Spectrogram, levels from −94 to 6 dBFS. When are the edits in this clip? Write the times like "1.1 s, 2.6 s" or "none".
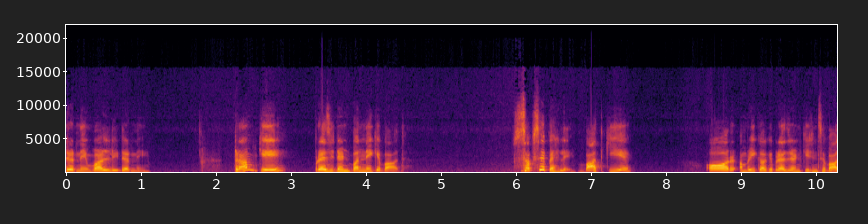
none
